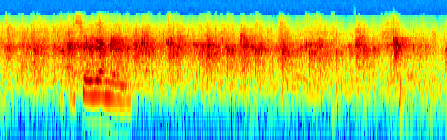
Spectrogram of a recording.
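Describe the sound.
A crowd applauds steadily, a dense wash of clapping that holds at an even level throughout, with a brief voice or cheer rising over it near the start.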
